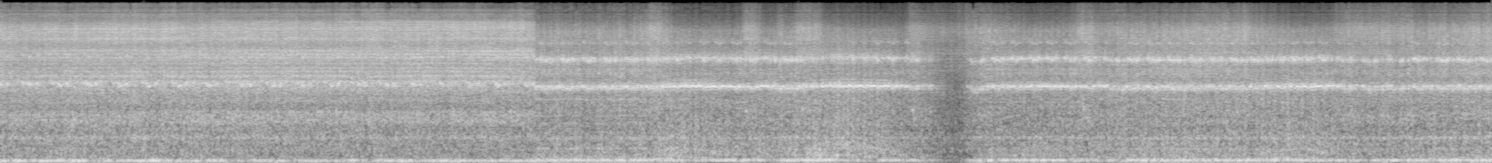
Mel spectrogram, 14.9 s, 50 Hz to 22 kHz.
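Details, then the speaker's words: 1968 Plymouth Barracuda, ATK crate V8 with new ACES EFI distributor, first fire-up: loud steady squeal over the idle holding through a rev; owner suspects something loose, belt likely running off a rib and slipping. "you got to figure out why my belt's squeaking so bad shouldn't be doing that wonder if I have something loose maybe"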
